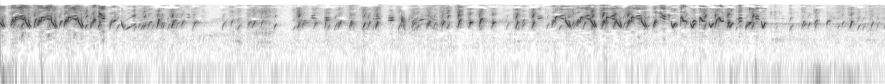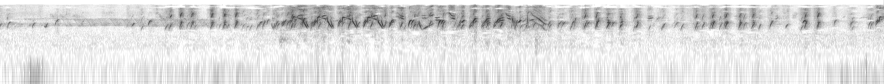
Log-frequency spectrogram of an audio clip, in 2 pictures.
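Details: Goldfinch in vigorous song, used as a lure for trapping: rapid runs of bright twittering notes and buzzy trills in two long outbursts, separated by a quieter stretch with a thin sustained tone.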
